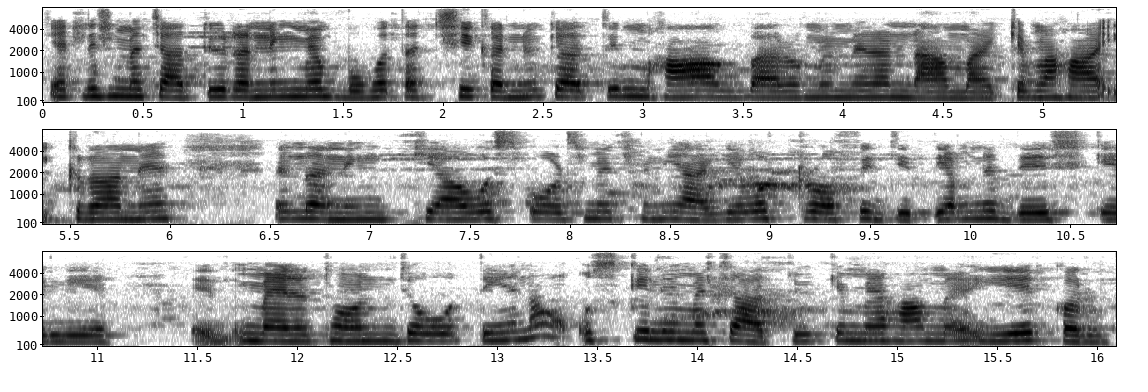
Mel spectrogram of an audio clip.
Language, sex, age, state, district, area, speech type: Urdu, female, 18-30, Uttar Pradesh, Ghaziabad, rural, spontaneous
